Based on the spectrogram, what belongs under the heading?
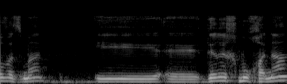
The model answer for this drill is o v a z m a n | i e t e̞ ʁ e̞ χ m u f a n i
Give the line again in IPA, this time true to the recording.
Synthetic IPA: o v a z m a n | i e d e̞ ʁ e̞ χ m u χ a n a

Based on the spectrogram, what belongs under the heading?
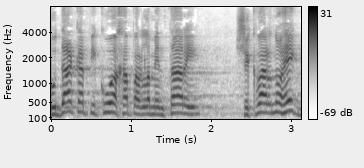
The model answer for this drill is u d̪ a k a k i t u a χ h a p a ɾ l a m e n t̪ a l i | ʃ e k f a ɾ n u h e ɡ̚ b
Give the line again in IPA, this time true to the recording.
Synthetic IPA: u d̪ a k a p i k u a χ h a p a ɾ l a m e n t̪ a ɾ i | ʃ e k v a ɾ n o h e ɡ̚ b

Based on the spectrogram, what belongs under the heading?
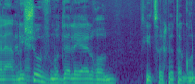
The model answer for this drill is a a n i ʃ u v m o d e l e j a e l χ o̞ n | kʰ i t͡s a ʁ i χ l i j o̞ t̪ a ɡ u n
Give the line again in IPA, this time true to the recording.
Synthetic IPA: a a n i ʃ u v m o d e l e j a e l ʁ o̞ n | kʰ i t͡s a ʁ i χ l i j o̞ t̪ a ɡ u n

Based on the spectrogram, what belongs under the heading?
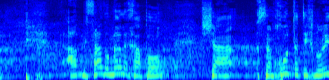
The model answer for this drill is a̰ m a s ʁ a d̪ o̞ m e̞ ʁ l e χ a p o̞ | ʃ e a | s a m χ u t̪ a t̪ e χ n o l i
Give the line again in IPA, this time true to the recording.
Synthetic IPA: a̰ m i s ʁ a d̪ o̞ m e̞ ʁ l e χ a p o̞ | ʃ e a | s a m χ u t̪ a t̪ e χ n o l i

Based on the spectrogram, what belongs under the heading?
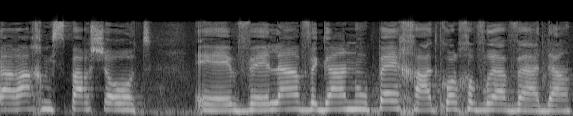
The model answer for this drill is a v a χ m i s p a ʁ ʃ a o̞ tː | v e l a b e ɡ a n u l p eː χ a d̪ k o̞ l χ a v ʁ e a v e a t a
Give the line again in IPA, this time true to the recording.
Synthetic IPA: a ʁ a χ m i s p a ʁ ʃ a o̞ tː | v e l a v e ɡ a n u p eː χ a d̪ k o̞ l χ a v ʁ e a v e a d a

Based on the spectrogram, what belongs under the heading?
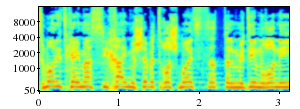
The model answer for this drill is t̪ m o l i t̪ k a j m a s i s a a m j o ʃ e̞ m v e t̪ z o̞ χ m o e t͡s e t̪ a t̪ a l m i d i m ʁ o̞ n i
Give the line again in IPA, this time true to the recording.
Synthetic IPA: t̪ m o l i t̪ k a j m a s i χ a i m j o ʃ e̞ v e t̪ ʁ o̞ ʃ m o e t͡s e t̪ a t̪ a l m i d i m ʁ o̞ n i

